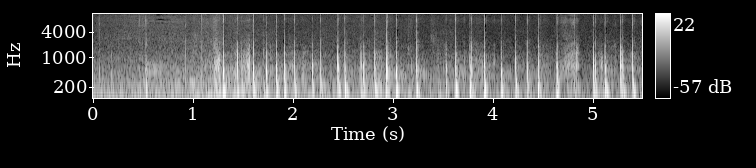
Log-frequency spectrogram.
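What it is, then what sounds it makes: Faux leather purse tapped with nails. Long nails tap quickly across the side and bottom of a small, hollow pink faux leather heart purse. After about a second of quiet low rustling, a steady run of short, dry, clicky taps begins. Each tap has a soft, low, hollow body and dies away almost at once.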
